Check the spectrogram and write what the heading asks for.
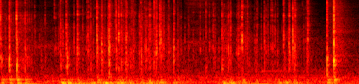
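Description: Typing on a computer keyboard: a quick, irregular run of key clicks as a terminal command is entered.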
